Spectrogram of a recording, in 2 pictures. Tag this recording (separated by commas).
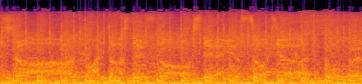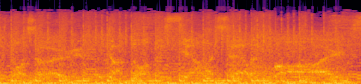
Music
